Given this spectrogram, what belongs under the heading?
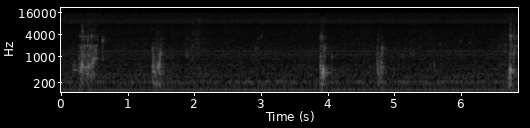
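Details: About five brief wet gurgles and squelches over background hum as a fist pushes down on the stomach after a bowel movement; pressure-induced abdominal gurgling, borborygmi.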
